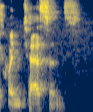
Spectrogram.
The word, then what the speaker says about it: Quintesson: You mean the quintessence? Yes. That's crazy. That's how Simon Furman pronounces it.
